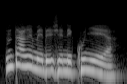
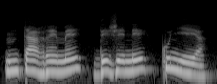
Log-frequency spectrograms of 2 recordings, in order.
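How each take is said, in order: First: It is said at a rapid conversational speed. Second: It is said at a slower, careful speed.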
